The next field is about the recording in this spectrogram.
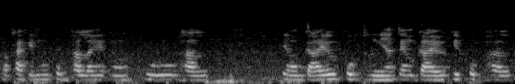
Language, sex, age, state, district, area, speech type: Assamese, female, 45-60, Assam, Tinsukia, rural, spontaneous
